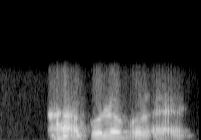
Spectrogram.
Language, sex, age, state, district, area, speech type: Marathi, male, 60+, Maharashtra, Nanded, rural, conversation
